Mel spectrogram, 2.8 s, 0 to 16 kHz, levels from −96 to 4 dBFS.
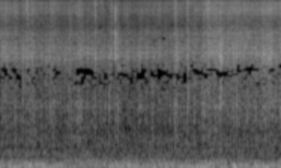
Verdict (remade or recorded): recorded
